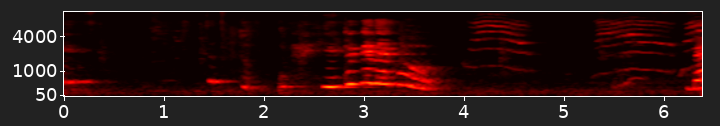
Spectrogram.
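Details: Small kittens at play, giving thin, high-pitched meows in short bursts near the end, preceded by a person talking close by in a quiet room.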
